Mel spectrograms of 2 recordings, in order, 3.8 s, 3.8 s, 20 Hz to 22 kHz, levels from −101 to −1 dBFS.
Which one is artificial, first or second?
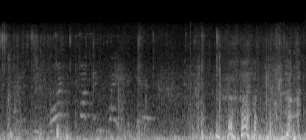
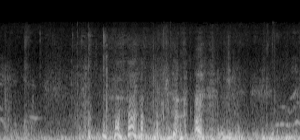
first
